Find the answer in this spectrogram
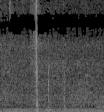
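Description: Steady low background rumble with a single sharp click a little under a second in.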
